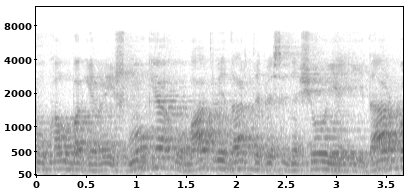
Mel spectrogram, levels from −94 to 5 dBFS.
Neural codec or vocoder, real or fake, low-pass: none; real; 7.2 kHz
